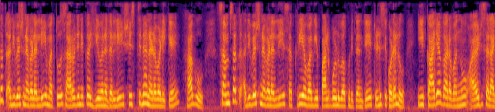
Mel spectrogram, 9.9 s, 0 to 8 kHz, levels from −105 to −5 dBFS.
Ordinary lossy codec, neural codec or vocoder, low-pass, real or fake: AAC, 32 kbps; none; 7.2 kHz; real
